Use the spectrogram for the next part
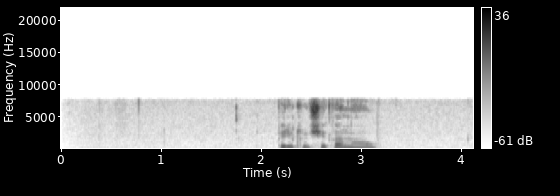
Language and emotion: Russian, neutral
